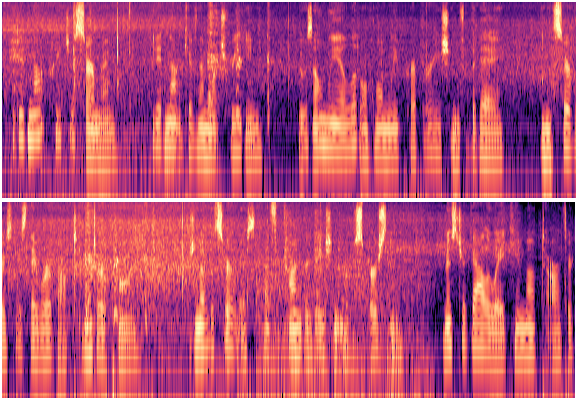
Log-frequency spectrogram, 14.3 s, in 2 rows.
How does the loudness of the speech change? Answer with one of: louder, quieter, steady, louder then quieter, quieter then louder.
steady.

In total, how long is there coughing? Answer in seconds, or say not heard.
2 s.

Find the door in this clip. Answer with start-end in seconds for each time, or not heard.
0.8-1.6, 10.3-12.7.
